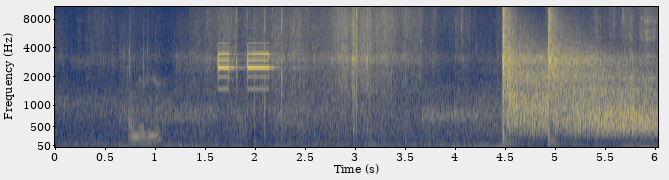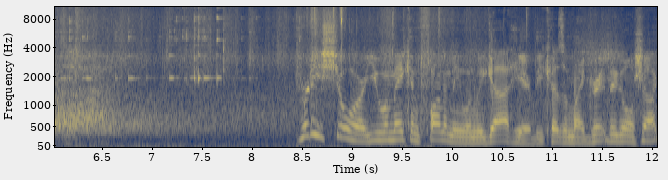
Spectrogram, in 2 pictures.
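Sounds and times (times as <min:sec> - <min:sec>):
beeper collar beep: 0:01.6 - 0:02.3
shotgun shots: 0:04.4 - 0:06.7.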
